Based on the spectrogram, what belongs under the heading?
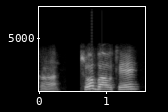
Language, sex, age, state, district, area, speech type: Gujarati, male, 45-60, Gujarat, Kheda, rural, conversation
